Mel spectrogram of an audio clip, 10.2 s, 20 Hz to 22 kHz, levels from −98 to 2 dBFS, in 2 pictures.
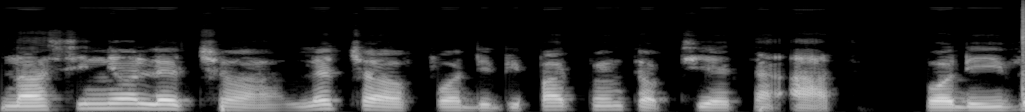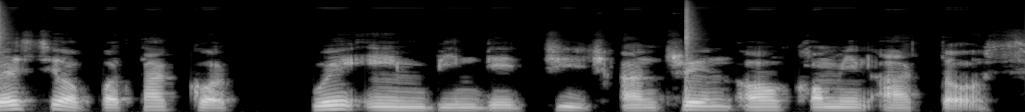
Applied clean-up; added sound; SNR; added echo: none; Explosion; 19 dB; none.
